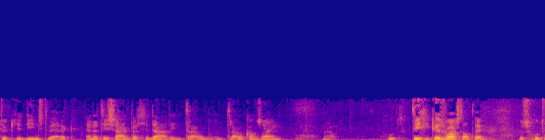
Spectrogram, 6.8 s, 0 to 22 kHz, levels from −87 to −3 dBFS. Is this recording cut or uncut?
cut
